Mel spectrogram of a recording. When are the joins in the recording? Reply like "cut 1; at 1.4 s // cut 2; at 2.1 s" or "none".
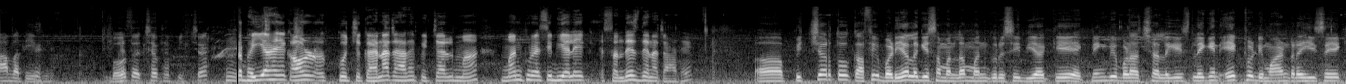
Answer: cut 1; at 2.3 s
